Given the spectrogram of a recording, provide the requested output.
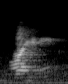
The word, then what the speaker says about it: Rainey: Rainey. Rainey? Yeah, it's spelled R-E-N-Y, but it sounds like R-A-I-N-Y.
